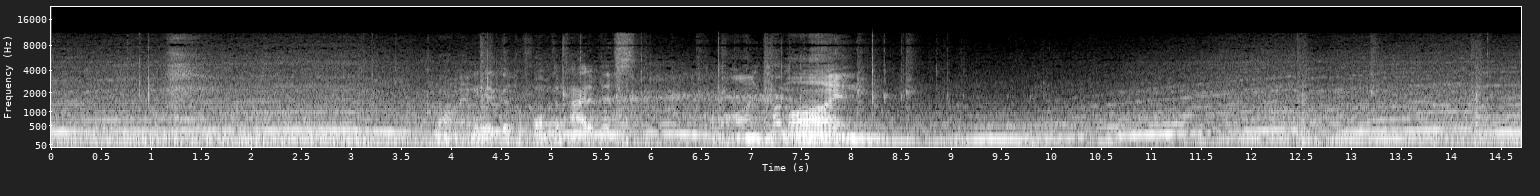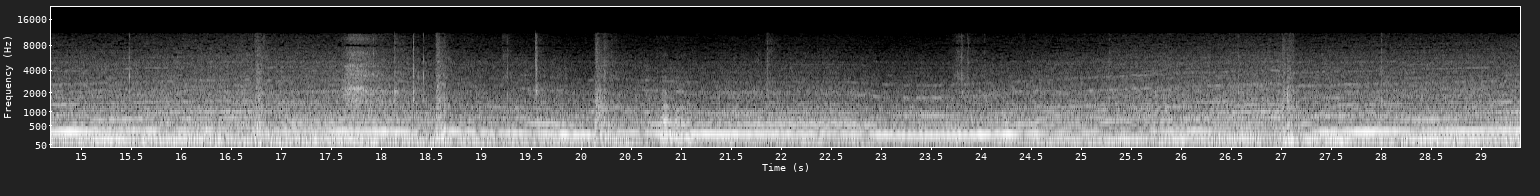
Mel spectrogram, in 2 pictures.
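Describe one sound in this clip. A racing car engine roars, revving up and down through the gears.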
